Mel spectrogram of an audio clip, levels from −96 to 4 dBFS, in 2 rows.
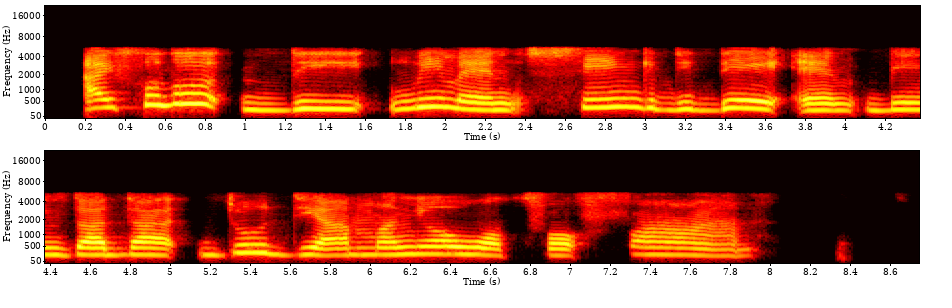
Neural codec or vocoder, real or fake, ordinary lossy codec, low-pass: codec, 16 kHz, 1.1 kbps, Voila-Tokenizer; fake; none; 5.4 kHz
